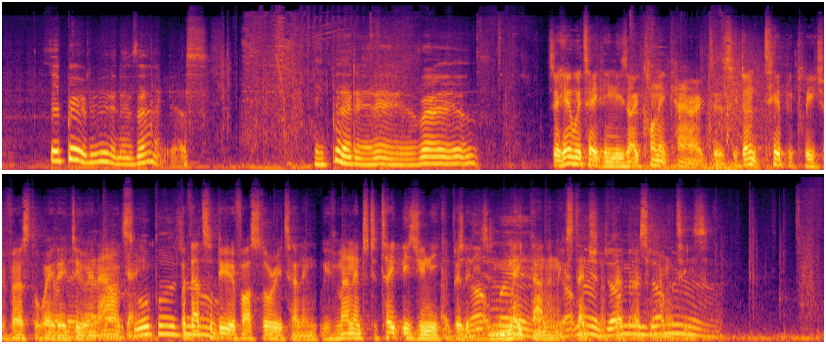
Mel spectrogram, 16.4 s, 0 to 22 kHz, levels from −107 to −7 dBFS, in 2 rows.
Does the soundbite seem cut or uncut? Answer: uncut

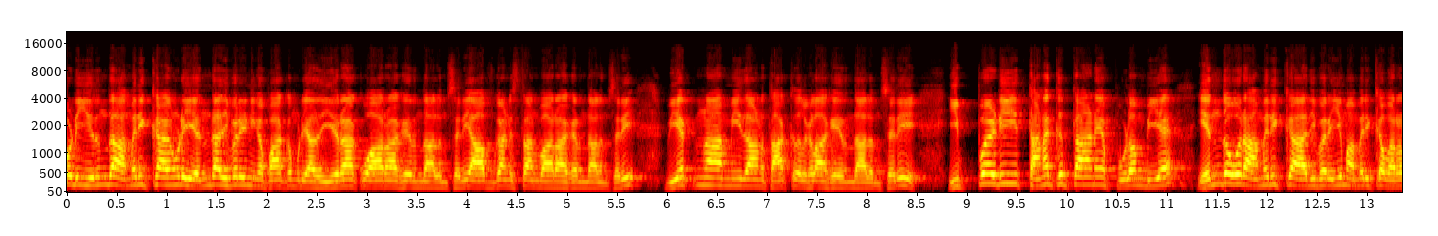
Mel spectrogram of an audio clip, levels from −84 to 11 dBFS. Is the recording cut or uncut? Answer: uncut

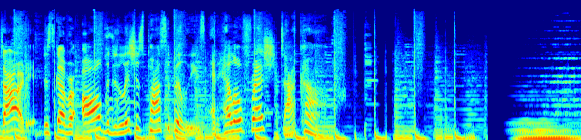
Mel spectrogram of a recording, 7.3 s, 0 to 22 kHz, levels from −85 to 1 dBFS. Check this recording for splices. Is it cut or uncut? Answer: cut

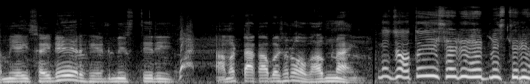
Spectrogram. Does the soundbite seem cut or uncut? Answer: uncut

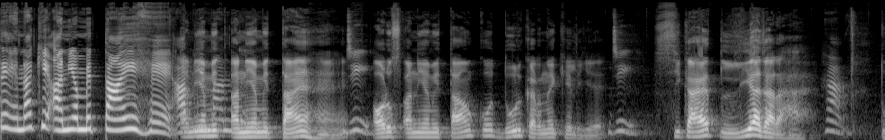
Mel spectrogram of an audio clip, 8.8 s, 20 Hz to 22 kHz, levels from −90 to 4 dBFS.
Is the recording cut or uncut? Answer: uncut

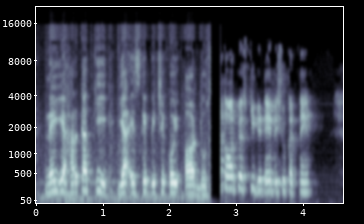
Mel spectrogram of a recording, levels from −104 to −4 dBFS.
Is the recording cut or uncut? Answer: cut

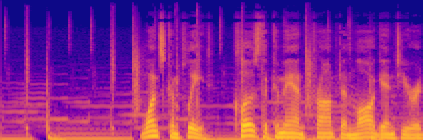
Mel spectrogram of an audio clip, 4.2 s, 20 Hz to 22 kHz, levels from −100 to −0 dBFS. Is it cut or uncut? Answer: cut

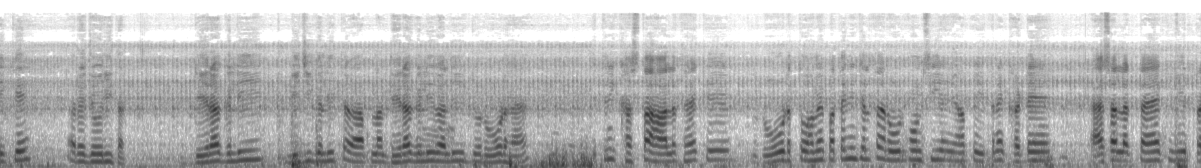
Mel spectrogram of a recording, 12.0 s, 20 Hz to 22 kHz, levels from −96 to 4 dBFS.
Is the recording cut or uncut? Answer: uncut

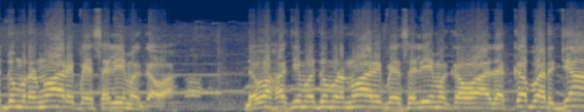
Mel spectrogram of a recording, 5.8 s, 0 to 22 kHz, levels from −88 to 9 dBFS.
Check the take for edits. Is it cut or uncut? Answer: uncut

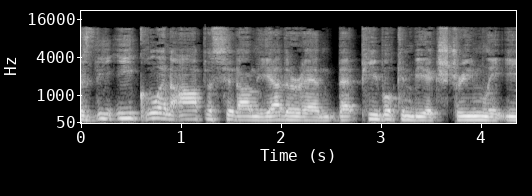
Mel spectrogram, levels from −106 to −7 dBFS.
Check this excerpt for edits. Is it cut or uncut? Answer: uncut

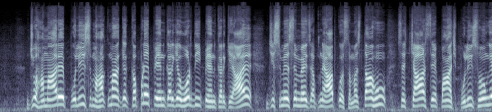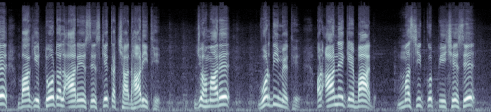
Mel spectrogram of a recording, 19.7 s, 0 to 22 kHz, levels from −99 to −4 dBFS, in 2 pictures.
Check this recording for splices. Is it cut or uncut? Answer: uncut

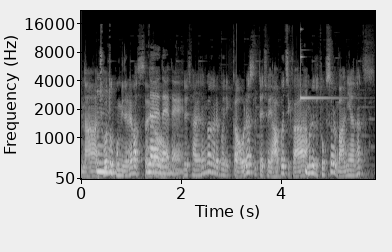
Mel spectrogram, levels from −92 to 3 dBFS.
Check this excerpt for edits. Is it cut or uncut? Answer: cut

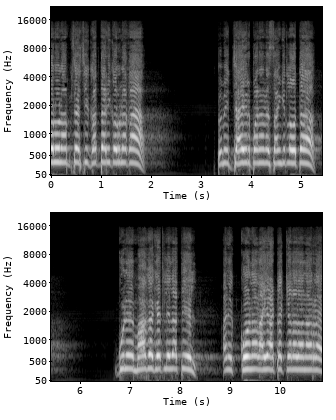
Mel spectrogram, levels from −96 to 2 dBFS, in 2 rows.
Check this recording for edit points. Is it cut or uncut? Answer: uncut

